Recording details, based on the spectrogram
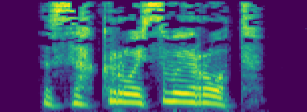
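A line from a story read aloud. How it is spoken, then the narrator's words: Snapped harshly. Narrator (Russian): рявкнула Ди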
